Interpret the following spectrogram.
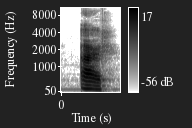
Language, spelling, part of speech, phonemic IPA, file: Dutch, -aar, suffix, /aːr/, Nl--aar.ogg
